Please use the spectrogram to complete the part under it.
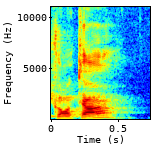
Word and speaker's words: content: Content. Don't hear the T.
